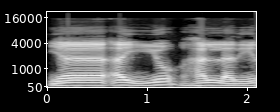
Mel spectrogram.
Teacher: ہا کو لام کے ساتھ ملانا ہے، ذال کو نرم کرنا ہے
